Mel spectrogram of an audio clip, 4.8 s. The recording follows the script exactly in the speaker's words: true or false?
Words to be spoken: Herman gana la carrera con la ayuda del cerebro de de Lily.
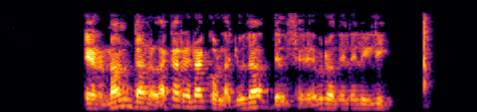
true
